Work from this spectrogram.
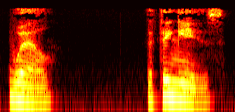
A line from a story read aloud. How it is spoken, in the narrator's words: he went on slowly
